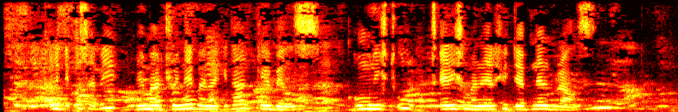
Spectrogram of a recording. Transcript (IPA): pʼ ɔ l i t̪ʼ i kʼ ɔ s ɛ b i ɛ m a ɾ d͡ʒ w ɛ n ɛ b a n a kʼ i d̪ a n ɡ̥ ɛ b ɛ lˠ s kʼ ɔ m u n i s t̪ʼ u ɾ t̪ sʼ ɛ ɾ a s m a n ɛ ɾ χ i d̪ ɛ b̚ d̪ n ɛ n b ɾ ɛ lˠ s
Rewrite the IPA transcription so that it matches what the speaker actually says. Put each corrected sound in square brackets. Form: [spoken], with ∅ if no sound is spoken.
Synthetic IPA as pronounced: pʼ ɔ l i t̪ʼ i kʼ ɔ s ɛ b i ɛ m a ɾ d͡ʒ w ɛ n ɛ b a n a kʼ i d̪ a n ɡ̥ ɛ b ɛ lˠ s kʼ ɔ m u n i s t̪ʼ u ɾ t̪ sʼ ɛ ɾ [i] s m a n ɛ ɾ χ i d̪ ɛ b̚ d̪ n ɛ n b ɾ [a] lˠ s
